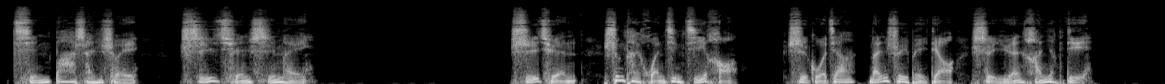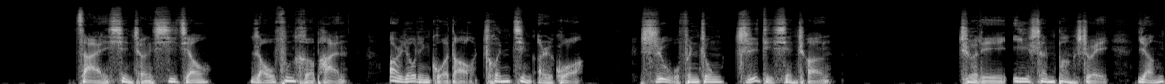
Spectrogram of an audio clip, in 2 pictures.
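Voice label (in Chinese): 男 产品介绍 绿色富硒的首选生态鸡蛋; 灵雀山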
